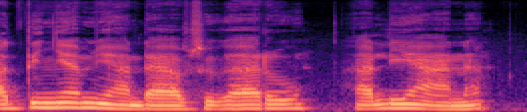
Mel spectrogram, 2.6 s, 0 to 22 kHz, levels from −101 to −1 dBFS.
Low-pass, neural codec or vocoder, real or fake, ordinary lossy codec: none; vocoder, 44.1 kHz, 128 mel bands every 512 samples, BigVGAN v2; fake; none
